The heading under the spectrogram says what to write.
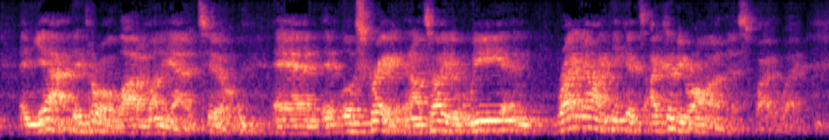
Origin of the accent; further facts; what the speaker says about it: Louisiana, United States; growing up in Louisiana, there's Thibodeau cartoons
